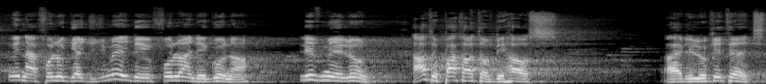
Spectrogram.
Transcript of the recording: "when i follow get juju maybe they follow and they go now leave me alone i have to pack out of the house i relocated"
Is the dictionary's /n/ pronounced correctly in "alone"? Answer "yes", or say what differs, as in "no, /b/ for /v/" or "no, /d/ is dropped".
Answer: yes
